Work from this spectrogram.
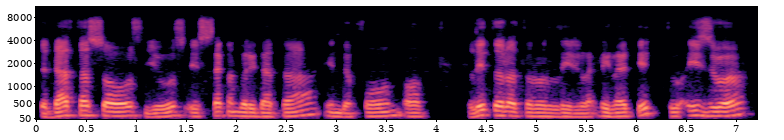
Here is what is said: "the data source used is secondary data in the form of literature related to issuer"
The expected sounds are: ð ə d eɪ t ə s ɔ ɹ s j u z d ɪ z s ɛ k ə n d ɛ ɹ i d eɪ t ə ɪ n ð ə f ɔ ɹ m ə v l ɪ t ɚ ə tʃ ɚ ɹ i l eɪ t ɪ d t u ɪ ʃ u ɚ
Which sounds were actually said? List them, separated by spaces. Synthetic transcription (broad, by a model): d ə d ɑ t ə s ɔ l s j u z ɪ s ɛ k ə n d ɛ ɹ i d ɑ t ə ɪ n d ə f ɔ ɹ m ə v l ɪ t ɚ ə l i ɹ i l eɪ t ɪ d t u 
